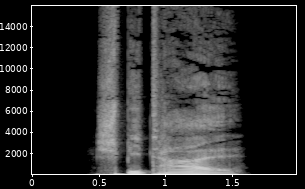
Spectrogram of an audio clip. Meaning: 1. hospital 2. nursing home 3. poorhouse
- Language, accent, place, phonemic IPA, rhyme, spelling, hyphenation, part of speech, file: German, Germany, Berlin, /ʃpiˈtaːl/, -aːl, Spital, Spi‧tal, noun, De-Spital.ogg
